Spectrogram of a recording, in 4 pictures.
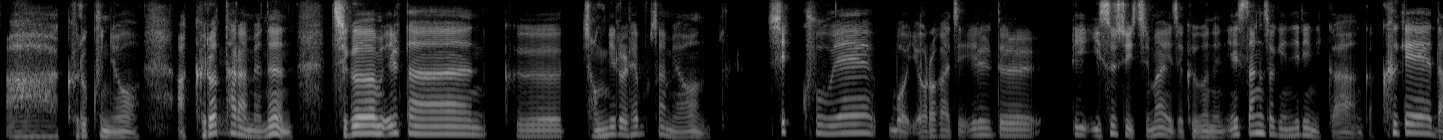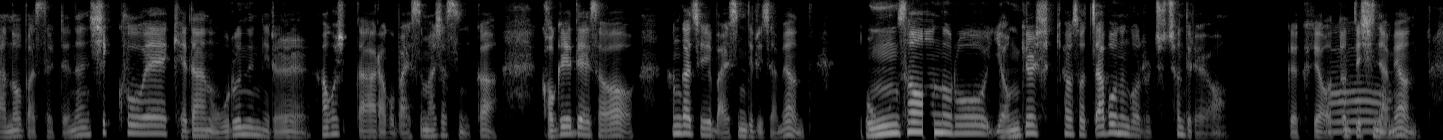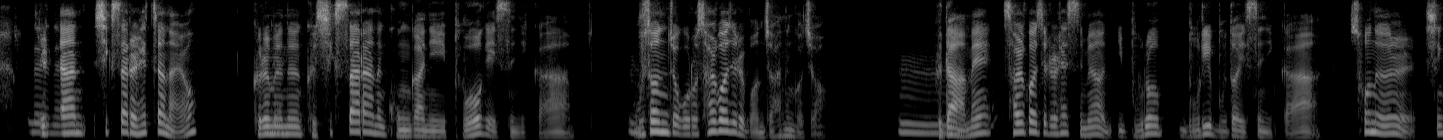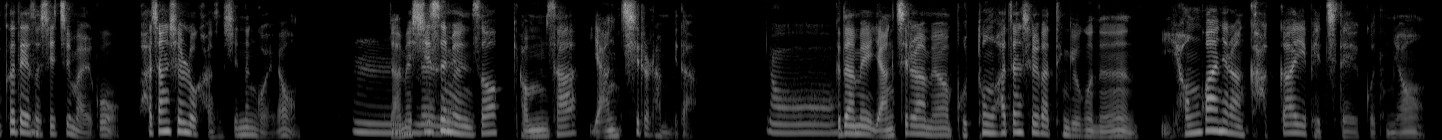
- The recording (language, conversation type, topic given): Korean, advice, 지속 가능한 자기관리 습관을 만들고 동기를 꾸준히 유지하려면 어떻게 해야 하나요?
- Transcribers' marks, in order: other background noise; tapping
